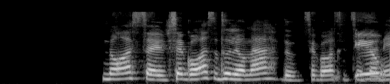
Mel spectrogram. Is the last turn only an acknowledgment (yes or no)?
no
